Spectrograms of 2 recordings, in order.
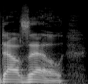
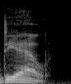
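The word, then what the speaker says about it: Dalziel: There you I got hauled over the coals this week for pronouncing Gordon Dalzell. It's the correct pronunciation is Gordon DL.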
